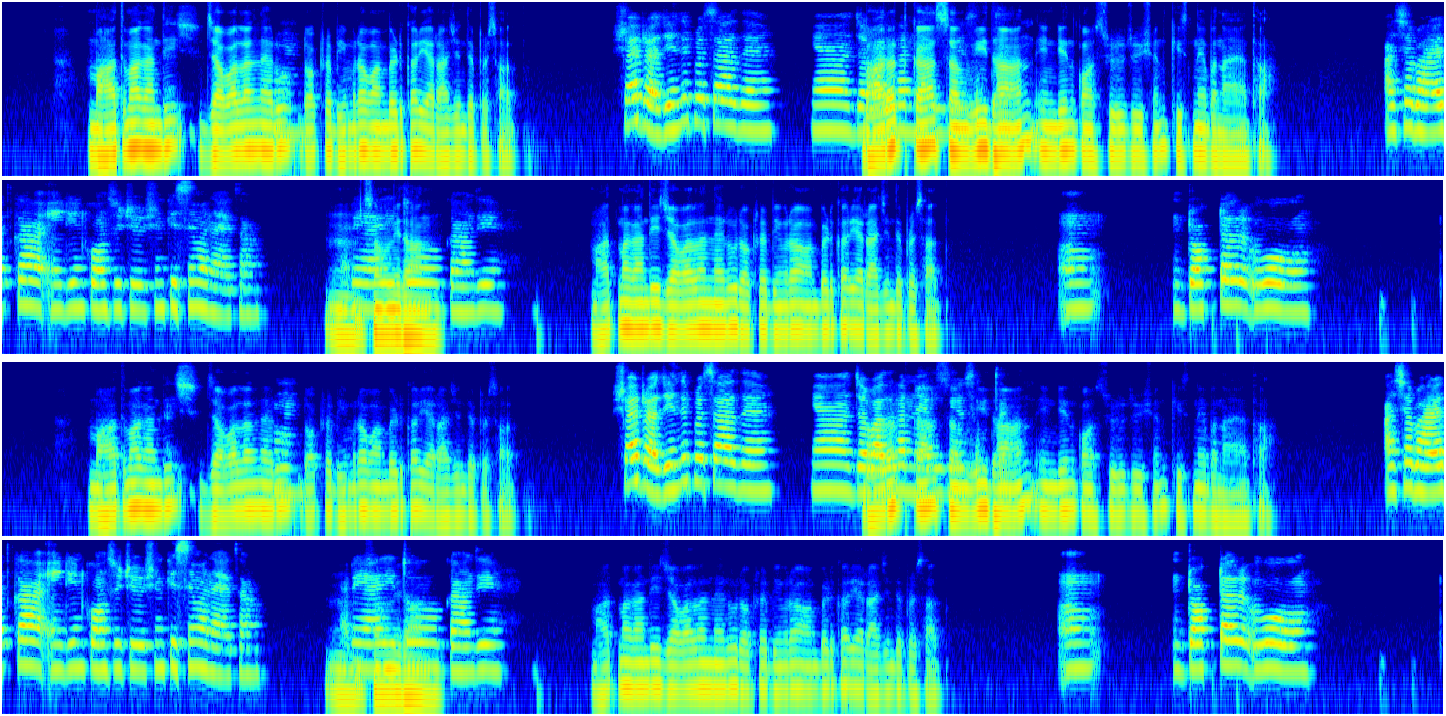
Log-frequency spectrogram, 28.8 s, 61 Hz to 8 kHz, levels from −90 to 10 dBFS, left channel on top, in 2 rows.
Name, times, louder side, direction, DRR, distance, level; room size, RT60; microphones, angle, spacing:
voice 1, 0.9-5.1 8.6-12.7 17.7-18.8 20.3-23.8, left 4 dB, 50° left, 0.4 m, -28 dB
voice 2, 2.7-3.0 6.1-7.7 8.1-9.6 10.0-10.1 13.8-17.0 17.8-19.4 25.0-25.4 26.1-27.5, right 1 dB, 40° right, 1.6 m, -29 dB
8.4 x 3.9 x 3.6 m
head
